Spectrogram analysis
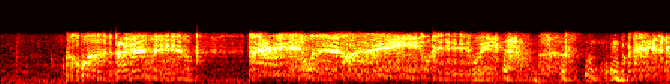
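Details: Olive, a female Chihuahua, growling indoors while having her teeth brushed: a continuous buzzy, wavering snarl that rises and falls in pitch without a break, with a person's soft voice faintly behind it.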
